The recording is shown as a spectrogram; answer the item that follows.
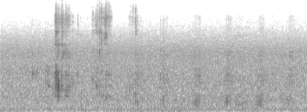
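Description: Paqui One Chip Challenge tortilla chip being bitten and chewed. A sharp crunch comes about a second in, a few more follow near two seconds, and then quieter chewing runs on.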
